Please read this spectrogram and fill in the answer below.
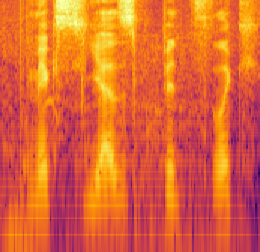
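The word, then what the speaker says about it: Mxyzptlk: It's pronounced Mixyezpitlik.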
